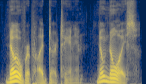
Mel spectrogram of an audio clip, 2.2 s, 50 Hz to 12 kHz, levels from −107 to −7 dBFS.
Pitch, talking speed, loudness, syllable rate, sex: 135 Hz, 135 wpm, -20 LUFS, 5.0 syllables/s, male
